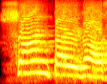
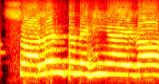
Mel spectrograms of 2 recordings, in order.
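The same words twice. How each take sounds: First: "shan't" said firmly with a falling close; right form. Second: "shalln't" said slowly as the wrong form to avoid. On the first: Teacher giving students the right form "shan't". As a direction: settle on "shan't" as the correct word. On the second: Teacher showing students the wrong form "shalln't". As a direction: spell out "shalln't" deliberately, marked wrong. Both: Shown as a demonstration.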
